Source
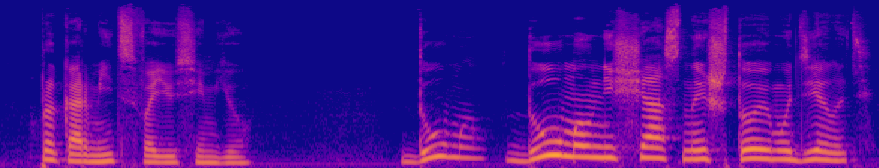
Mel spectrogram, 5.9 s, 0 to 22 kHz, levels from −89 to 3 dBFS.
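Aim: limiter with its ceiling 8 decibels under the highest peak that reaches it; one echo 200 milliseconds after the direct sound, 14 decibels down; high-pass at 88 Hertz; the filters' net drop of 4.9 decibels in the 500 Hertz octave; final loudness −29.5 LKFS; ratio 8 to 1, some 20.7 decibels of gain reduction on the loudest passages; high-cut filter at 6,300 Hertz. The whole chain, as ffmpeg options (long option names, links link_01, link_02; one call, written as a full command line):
ffmpeg -i in.wav -af "highpass=88,lowpass=6300,equalizer=frequency=500:width_type=o:gain=-6,acompressor=threshold=-43dB:ratio=8,alimiter=level_in=15dB:limit=-24dB:level=0:latency=1,volume=-15dB,aecho=1:1:200:0.2,volume=18dB" out.wav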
